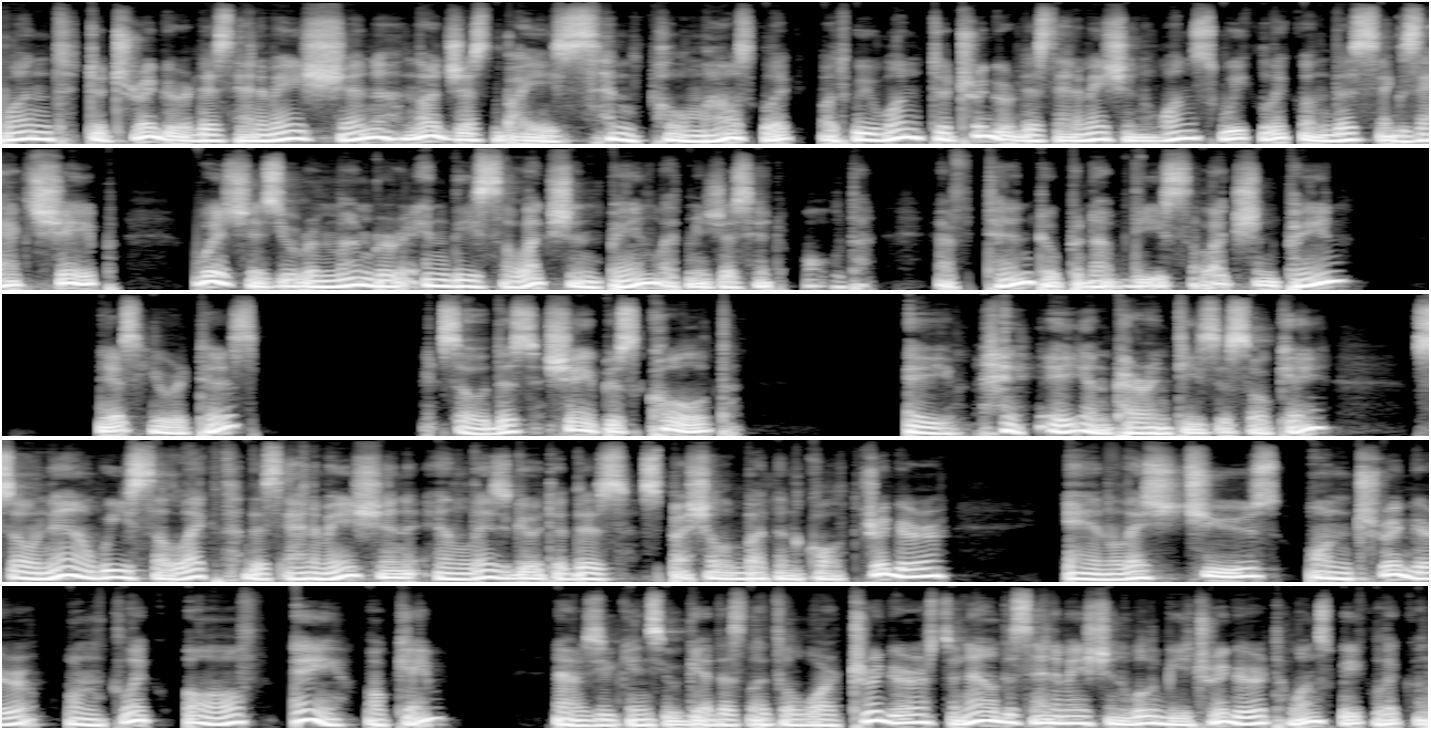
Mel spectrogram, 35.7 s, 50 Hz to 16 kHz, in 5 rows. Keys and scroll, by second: 14.2 alt+F10.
